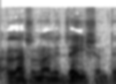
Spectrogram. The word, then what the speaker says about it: rationalization: よく見ると、最初が ration と書いてあるの、 ration と読めそうですよね。ラショナル、合理的なという形容詞ですよ。それから、ラショナリゼーションって、 L-I-Z-A-E とかなる、ライズとか、 I-Z-E。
